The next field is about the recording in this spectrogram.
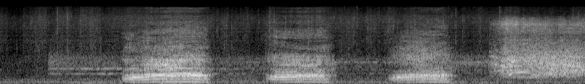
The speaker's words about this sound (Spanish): Fue ahí cuando lo vio. Un enorme oso pardo de casi tres metros estaba enfrente de él y parecía listo para atacarlo.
